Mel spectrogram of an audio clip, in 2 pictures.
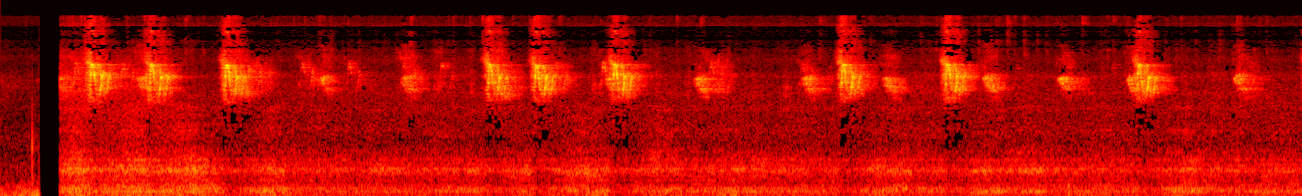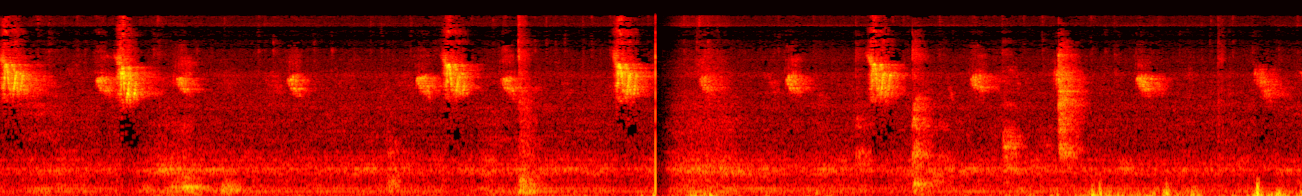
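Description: Birds chirping: many short, high chirps in quick succession throughout, over a steady low hum.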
